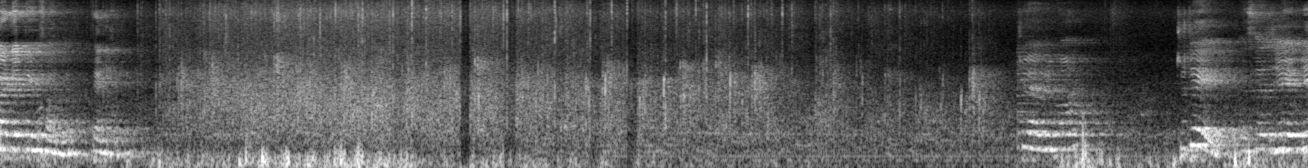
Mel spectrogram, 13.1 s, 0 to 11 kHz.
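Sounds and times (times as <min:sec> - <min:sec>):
audience applauding: 0:01.4 - 0:10.2.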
